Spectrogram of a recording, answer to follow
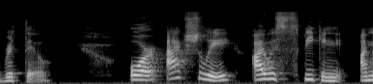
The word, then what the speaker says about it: Ritu: way or excuse me my name is pronounced Ritu or actually I was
